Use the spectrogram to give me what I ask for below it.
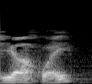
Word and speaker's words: Yahweh: This is talking about Yahweh, sometimes translated Jehovah. More accurately, we think, is pronounced Yahweh.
